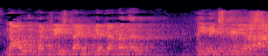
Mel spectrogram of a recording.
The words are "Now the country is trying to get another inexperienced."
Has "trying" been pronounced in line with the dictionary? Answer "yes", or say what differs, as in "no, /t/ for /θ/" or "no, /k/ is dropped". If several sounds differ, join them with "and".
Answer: no, /ɹ/ is dropped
